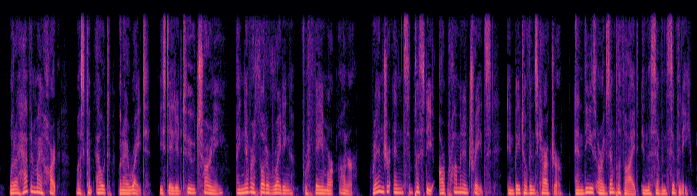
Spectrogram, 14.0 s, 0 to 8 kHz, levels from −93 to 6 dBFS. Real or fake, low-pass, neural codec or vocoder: real; 7.2 kHz; none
